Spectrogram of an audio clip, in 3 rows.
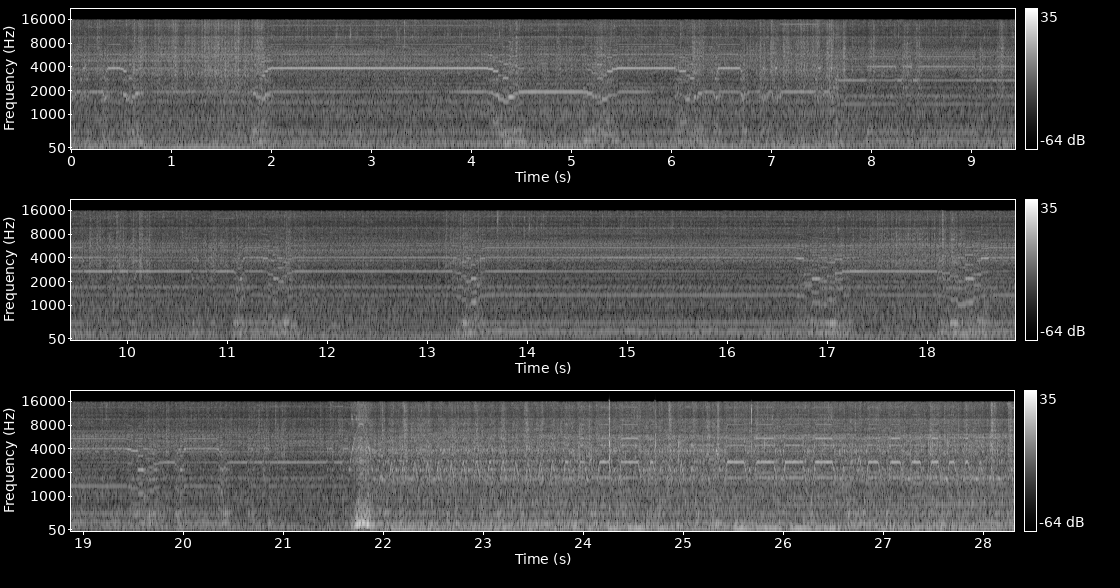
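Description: Velleman K8200 3D printer printing: its stepper motors whine in steady tones that jump to new pitches each time the print head changes direction. About 22 seconds in there is a sharp knock, after which a low rumble runs under the whine.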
